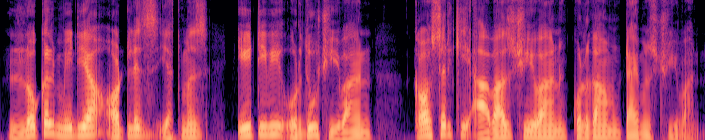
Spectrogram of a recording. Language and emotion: Kashmiri, neutral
